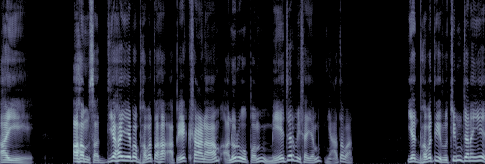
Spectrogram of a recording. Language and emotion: Sanskrit, happy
